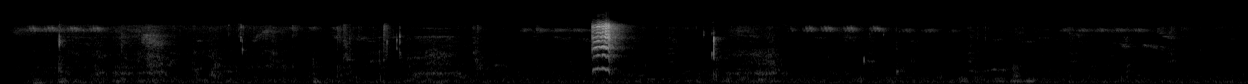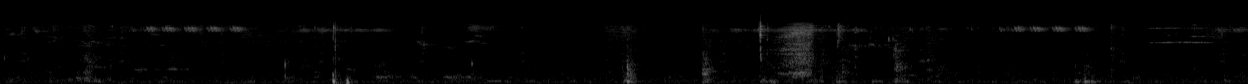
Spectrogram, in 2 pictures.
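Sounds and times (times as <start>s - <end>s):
bird chirping trills: 5.0s - 18.2s, 19.2s - 24.9s.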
